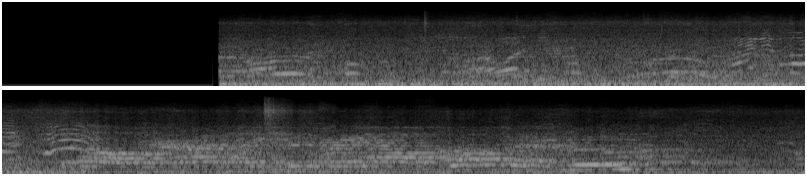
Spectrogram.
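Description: After a quiet first second, the sound cuts in suddenly: several people talking over one another, above a steady low rumble.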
